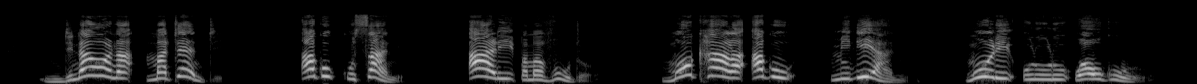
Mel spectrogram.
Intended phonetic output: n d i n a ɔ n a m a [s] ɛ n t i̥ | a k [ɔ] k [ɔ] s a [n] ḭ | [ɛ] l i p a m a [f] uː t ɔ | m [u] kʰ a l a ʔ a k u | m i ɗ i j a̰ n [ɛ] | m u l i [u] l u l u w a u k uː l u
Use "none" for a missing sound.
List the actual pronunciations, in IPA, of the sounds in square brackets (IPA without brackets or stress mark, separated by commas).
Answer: t, u, u, n, a, v, ɔ, i, u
